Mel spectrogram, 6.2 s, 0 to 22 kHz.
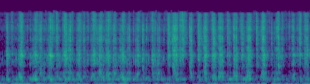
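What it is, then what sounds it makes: Scratch art card being scraped. A pointed wooden stylus scratches flower details into a flat, black-coated scratch art card about A4 in size. It makes quick, uneven scratchy rubbing strokes, roughly three per second, with a dry rasping texture and a faint steady low hum underneath.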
